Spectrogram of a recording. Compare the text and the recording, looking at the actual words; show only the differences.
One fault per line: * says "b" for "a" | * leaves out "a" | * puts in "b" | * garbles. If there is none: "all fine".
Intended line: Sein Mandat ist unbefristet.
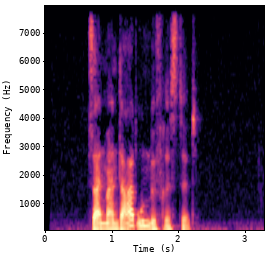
* leaves out "ist"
